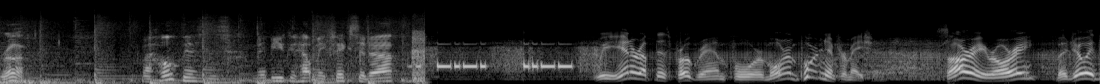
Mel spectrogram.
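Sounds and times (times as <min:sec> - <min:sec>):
radio-like hiss: 0:03.4 - 0:11.0
short electronic beeps: 0:04.1 - 0:05.8.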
